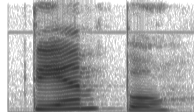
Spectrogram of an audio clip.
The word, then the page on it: tiempo: spanish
